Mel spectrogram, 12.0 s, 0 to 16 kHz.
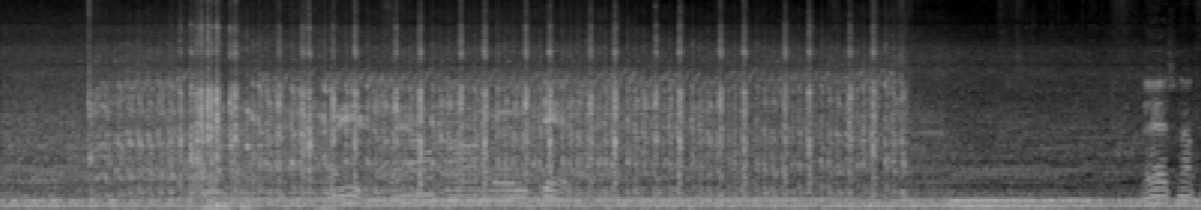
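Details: Ford 6.0L Power Stroke diesel with injector 7 nearly dead and injector 3 failing: long, steady cranking with uneven firing attempts before it finally catches and barely runs until warmed up; hard starting from failing injectors.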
